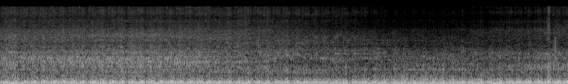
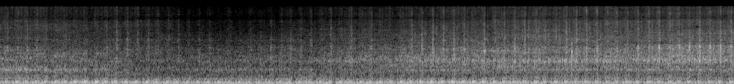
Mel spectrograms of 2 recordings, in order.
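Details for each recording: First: Warm idle of a Honda VFR800 VTEC V4 (58,200 mileage) at about 43 °C after cam chain replacement; steady even beat with light valvetrain chatter, no knock. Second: Honda VFR800 VTEC V4, 58,200 mileage, before timing (cam chain) replacement: deep idle with fast metallic clatter as revs lift slightly, heard mainly on the right side from the front cylinder; stretched cam chain rattle.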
